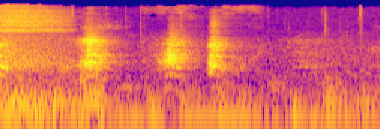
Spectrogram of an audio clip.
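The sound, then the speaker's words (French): A rhinoceros gives three short, squealing calls in quick succession over a steady low rumble, moderately loud. “Ça, c'est le cri d'un rhinocéros qu'on entend, ça On dirait un pan.”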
